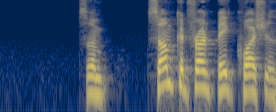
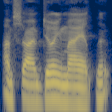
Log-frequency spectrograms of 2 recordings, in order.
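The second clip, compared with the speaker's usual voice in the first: usual speaking voice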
